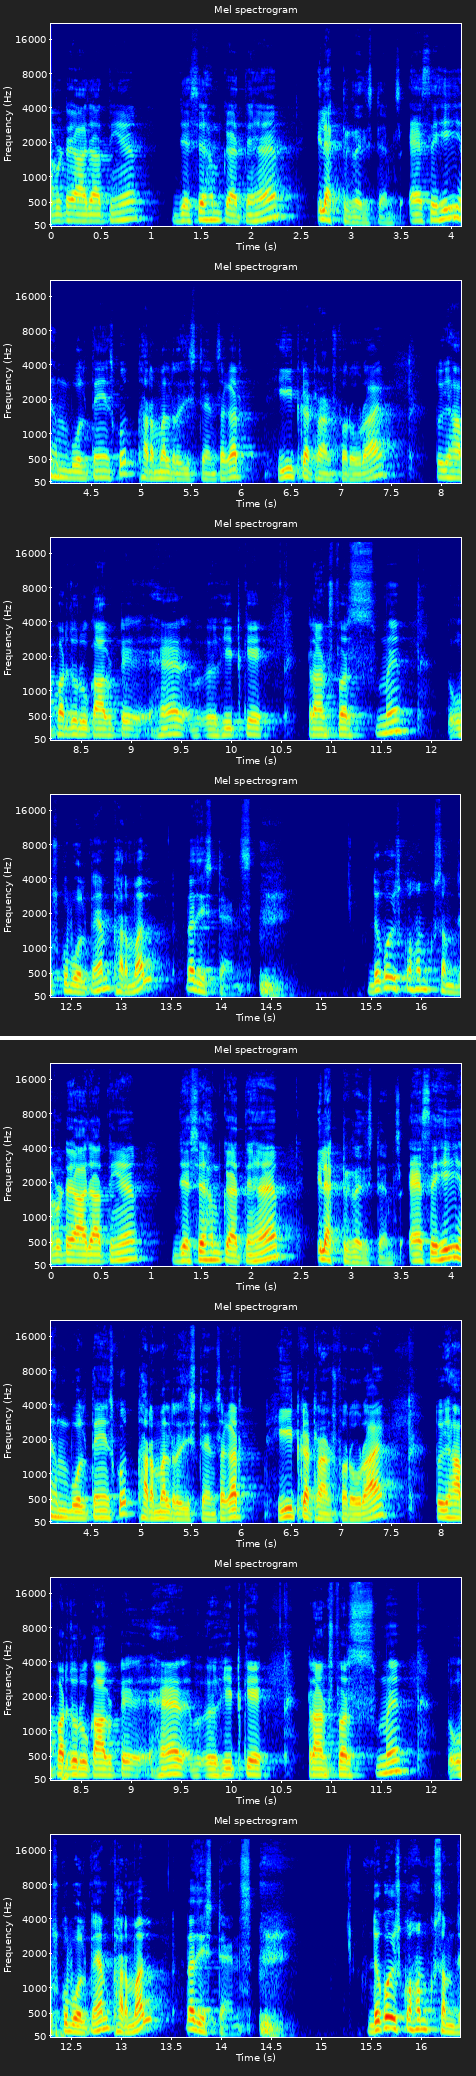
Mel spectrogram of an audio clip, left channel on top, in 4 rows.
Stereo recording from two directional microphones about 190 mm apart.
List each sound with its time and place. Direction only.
0.0 s a man's voice: 25° right (ahead or behind)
